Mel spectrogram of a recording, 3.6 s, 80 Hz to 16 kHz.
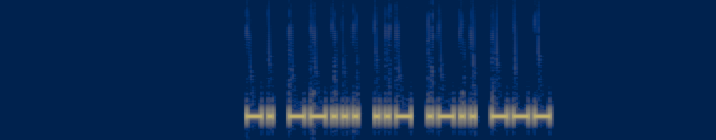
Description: Morse code, heard as a keyed tone, about 46 wpm, 700 Hz. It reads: N7ULO
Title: USA Call Signs - 5 Characters - 45wpm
